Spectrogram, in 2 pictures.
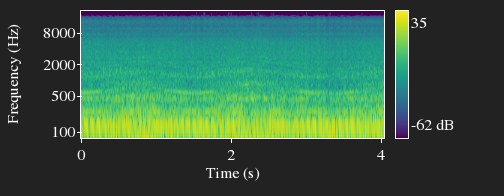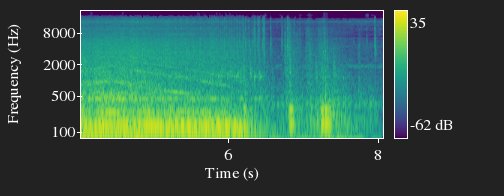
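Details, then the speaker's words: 1990s Japanese turbo AWD rally-bred saloon, first start after over a decade stored in a barn, recorded indoors: deep, even engine note with strong low rumble, revving smoothly and settling back, no knocks or misses; normal idle and revving. "oh [Music] it sounds even better the sounds hitting the the far walls"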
